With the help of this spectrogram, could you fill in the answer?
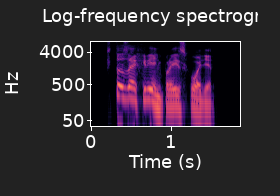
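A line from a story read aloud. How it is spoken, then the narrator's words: Irritated question. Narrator (Russian): раздраженно спросил Антон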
